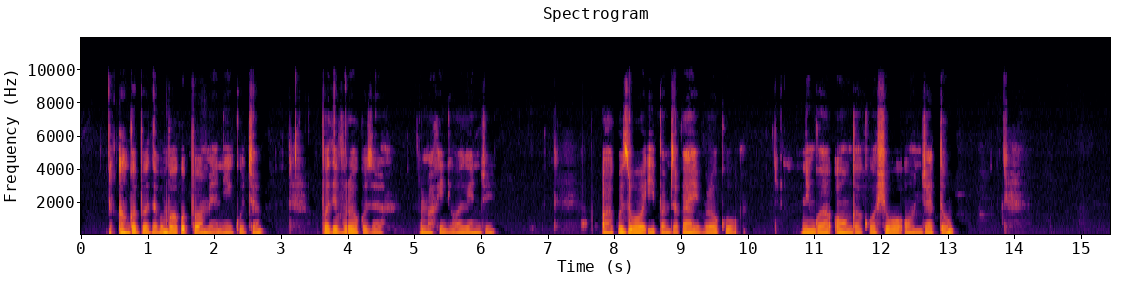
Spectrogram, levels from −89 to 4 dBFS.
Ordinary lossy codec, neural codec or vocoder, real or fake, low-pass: Opus, 64 kbps; none; real; 9.9 kHz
